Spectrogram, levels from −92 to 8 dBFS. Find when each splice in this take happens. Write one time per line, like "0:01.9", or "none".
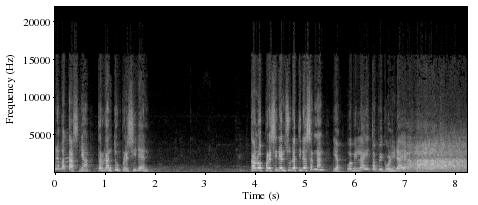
none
